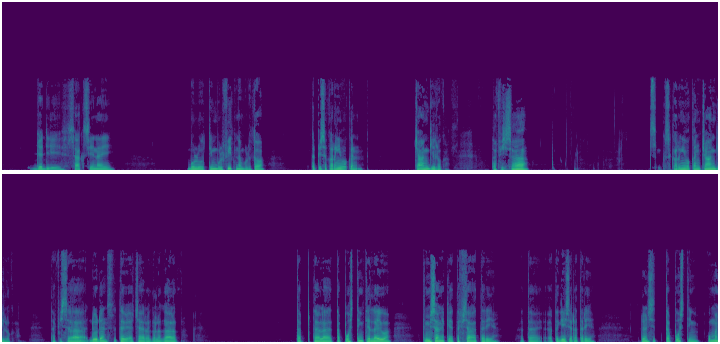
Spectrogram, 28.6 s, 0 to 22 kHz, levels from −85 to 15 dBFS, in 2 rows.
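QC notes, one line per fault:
0.91–0.97 s and 10.03–10.09 s, short stall from a late packet: at each point a packet arrived late, the jitter buffer ran dry, and the receiver stretched the last sound by 40 ms to bridge the gap before resuming where it left off. Nothing is skipped, but a sound is held unnaturally long, with a slight buzz or dip, and the playout delay grows by 40 ms each time.
6.47–6.75 s (112% speed) and 21.05–21.47 s (107% speed), jitter buffer speed-up: the buffer had built up more audio than its target after the earlier stalls, so the receiver trimmed short pitch-period slices in quick succession, removing roughly 40 ms in each stretch. Pitch stays the same, but the speech briefly runs faster and sounds hurried, more noticeably in the first stretch. Through the whole clip the Opus path's 12 kHz band limit can be heard.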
